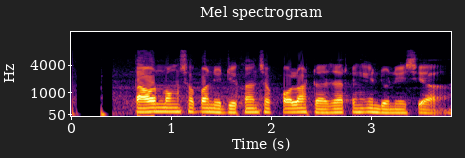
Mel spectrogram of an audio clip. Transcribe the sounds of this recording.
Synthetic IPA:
t̪aʊnmɔŋsəpəndid̪ikansəkolahd̥ä̤sarɪŋind̪onesia̰

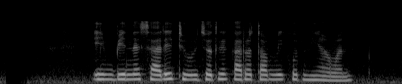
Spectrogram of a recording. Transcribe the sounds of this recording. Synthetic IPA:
ʔimpinesaɾid̪̥i̤wu̥d͡ʒ̥ṳt̪̚kekaɾot̪ɔmikurniawan

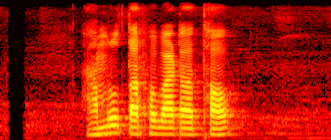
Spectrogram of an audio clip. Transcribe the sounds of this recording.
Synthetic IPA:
hamrot̪ʌrpʰʌbaʈʌt̪ʰʌ

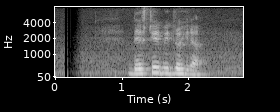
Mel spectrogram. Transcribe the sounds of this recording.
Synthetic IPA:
d̪eʃʈiɾbid̪ɾoɦiɾa

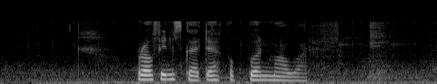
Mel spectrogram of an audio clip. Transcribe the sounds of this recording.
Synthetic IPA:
pɾofɪnsɡ̥a̤ɖ̥a̤hkəb̥ɔnmawar

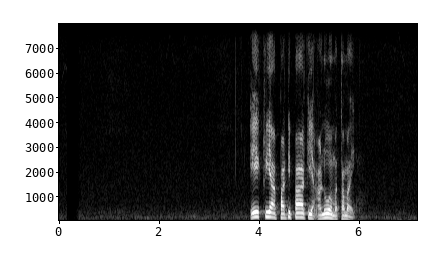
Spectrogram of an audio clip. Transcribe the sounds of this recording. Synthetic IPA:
eːkrijaːpaʈipaːʈijə̰ʔanuʋɐmət̪amaj

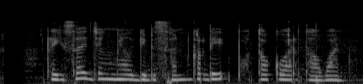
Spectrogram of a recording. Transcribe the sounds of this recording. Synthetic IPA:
resad͡ʒɨŋmilɡibəsənkɨrdipɔ̥t̪ɔkəwart̪awan

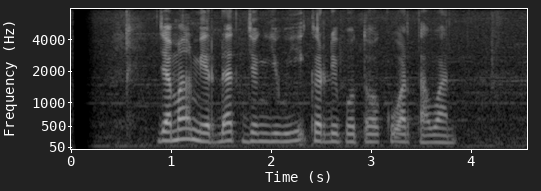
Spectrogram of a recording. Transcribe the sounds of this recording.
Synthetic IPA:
d͡ʒamalmirdat̪̚d͡ʒɨŋjuwikɨrdipɔt̪ɔkuwart̪awan

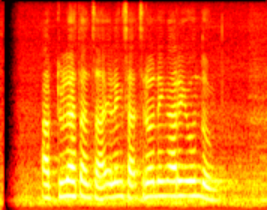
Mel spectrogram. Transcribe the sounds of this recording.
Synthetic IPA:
ʔab̚d̪̥ṳlaht̪ansaɦelɪŋsaʔd̥ʒ̥ɾɔnɪŋaɾiunt̪ʊŋ

